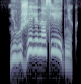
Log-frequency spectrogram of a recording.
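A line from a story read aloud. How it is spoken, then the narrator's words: Breathed out. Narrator (Russian): выдохнула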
